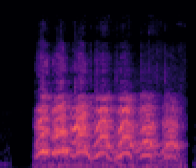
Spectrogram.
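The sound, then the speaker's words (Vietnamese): A shaggy white dog named Capi barks in a quick, steady run of about six yapping barks, loud, with no other sounds around it. “Nghe tiếng gọi, con chó xù trắng khoanh hai chân lại.”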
